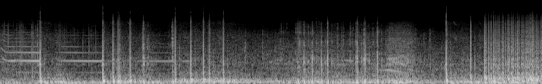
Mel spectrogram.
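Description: Fireworks finale: aerial shells bursting in rapid succession, a dense barrage of overlapping sharp bangs over a constant low rumble, with a few brief whistling tones among them.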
